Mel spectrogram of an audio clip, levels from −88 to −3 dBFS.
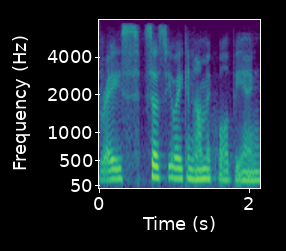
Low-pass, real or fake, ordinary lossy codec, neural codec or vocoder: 7.2 kHz; fake; MP3, 64 kbps; codec, 16 kHz, 0.8 kbps, ZipCodec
